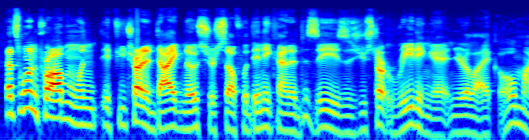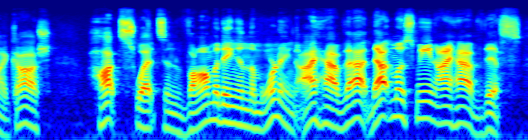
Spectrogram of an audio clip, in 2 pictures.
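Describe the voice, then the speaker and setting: An American man co-hosting a casual discussion show, speaking emphatically with a slightly raspy voice and throwing out rhetorical questions. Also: medium pitch, expressive, moderate pace, a bit bright. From United States. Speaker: show co-host.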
